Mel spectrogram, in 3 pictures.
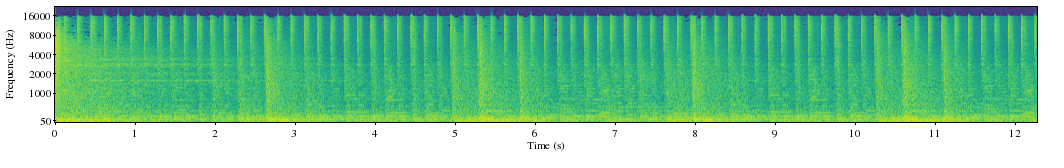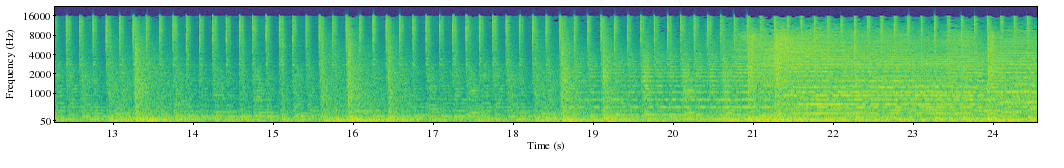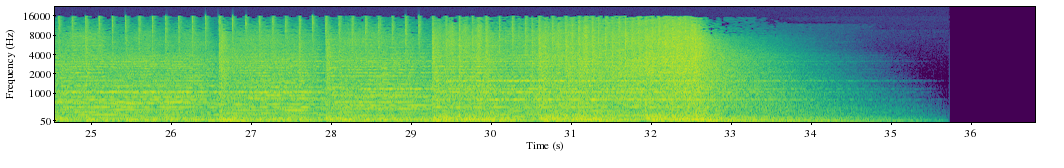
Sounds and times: Music: 0.0 - 35.8.

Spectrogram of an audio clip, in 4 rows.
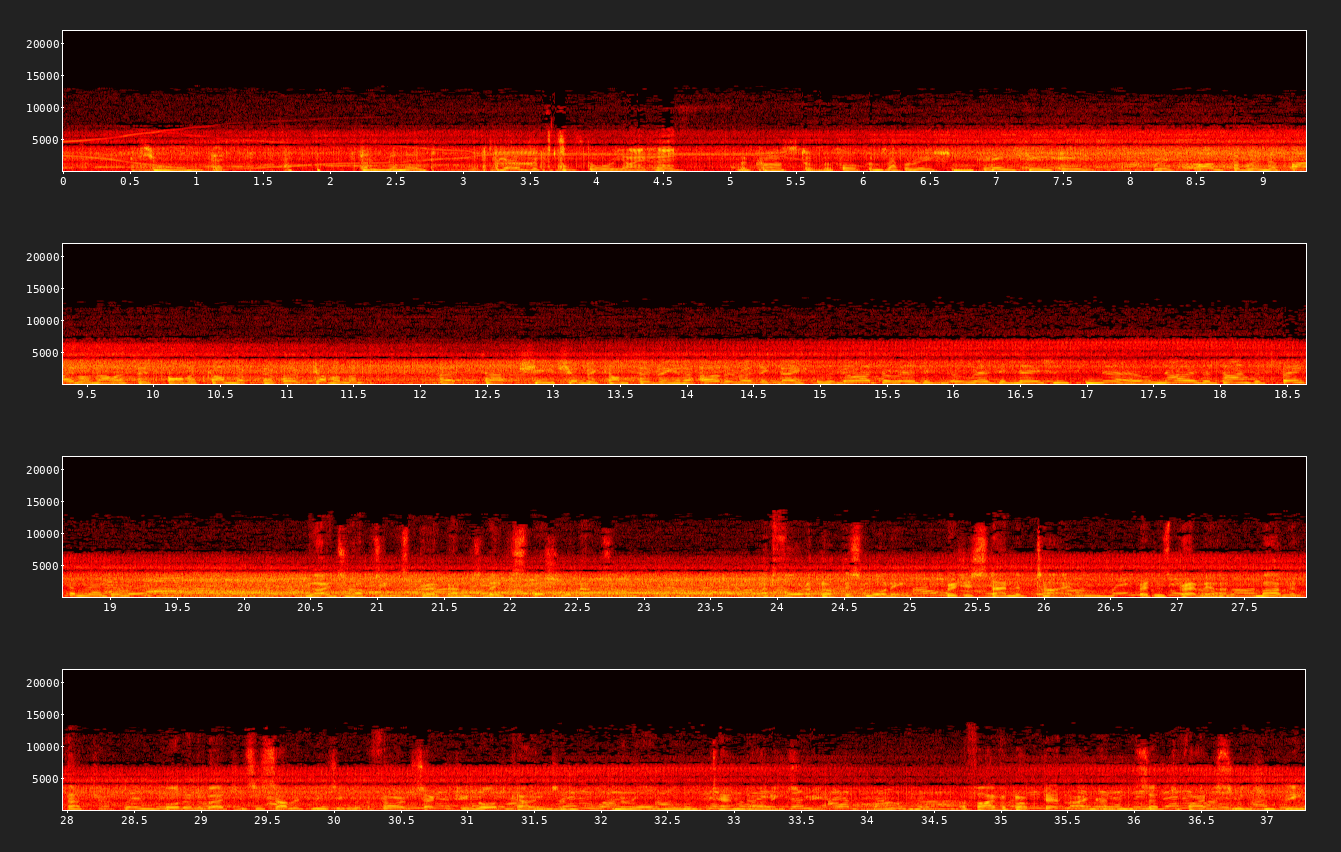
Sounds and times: Speech: 2.2 - 19.3, 20.5 - 23.0, 23.9 - 37.2.

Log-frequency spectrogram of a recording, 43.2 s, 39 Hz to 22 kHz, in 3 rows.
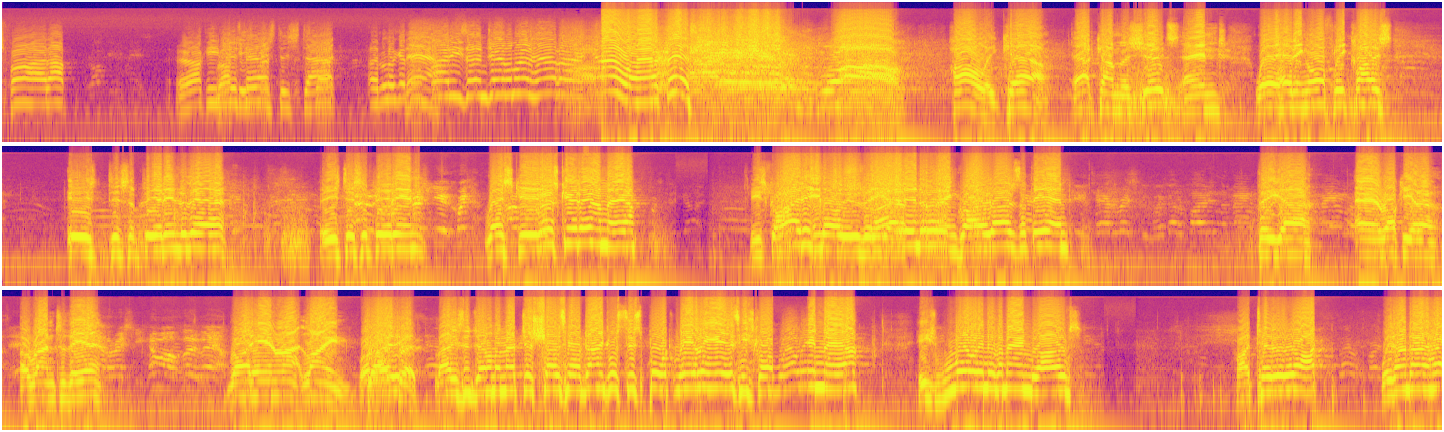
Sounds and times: Speech: 9.5 - 14.4, 15.0 - 39.8, 41.1 - 43.2.

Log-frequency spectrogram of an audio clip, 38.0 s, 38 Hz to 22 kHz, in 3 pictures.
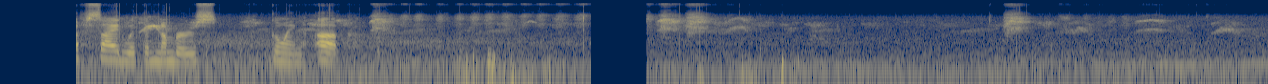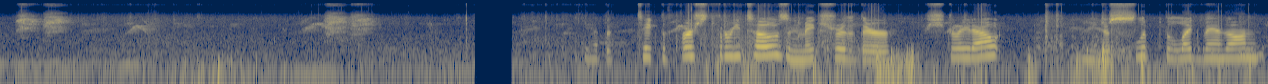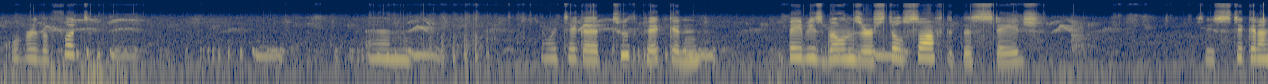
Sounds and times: Speech: 0.8 - 3.5, 18.5 - 22.7, 23.5 - 26.4, 29.0 - 29.6, 30.8 - 32.4, 33.2 - 35.8, 37.3 - 38.0
Bird: 9.4 - 17.2, 24.8 - 37.5.

